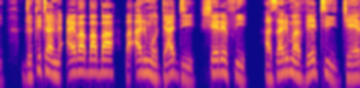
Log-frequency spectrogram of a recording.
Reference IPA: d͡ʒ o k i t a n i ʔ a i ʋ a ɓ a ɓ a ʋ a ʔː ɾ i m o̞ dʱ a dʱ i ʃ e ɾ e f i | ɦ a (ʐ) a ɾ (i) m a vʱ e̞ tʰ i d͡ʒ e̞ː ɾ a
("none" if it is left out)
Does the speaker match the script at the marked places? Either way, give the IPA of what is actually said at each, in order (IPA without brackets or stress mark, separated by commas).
z, i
